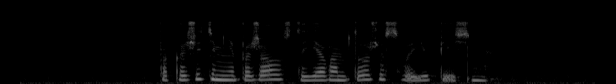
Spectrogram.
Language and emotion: Russian, neutral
